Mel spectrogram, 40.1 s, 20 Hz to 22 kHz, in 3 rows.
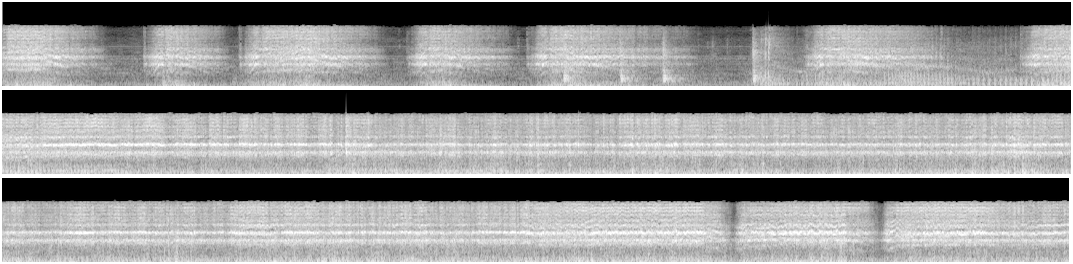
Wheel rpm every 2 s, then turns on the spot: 70, 60, 40, 50, 0, 30, 80, 230, 230, 230, 240, 240, 240, 230, 230, 230, 220, 180, 140, 190.
none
